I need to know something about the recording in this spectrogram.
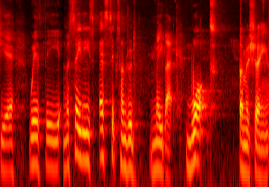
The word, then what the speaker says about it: Maybach: with the Mercedes s600 Maybach what a machine or my back why back many of you said I should pronounce it oh my back so the Maybach a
